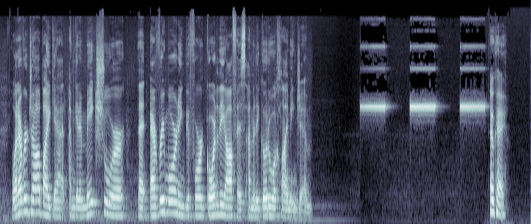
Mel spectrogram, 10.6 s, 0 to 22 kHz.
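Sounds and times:
speech: 0.2s - 6.3s, 9.8s - 10.6s
fire alarm beeping: 7.2s - 9.8s.

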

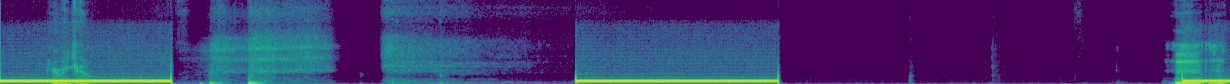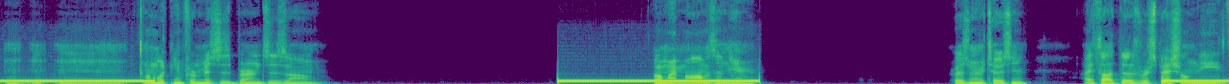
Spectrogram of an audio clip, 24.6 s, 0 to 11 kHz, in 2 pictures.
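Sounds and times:
phone line ringback tone while calling a number: 0.0s - 1.8s, 5.8s - 7.8s, 11.8s - 13.8s, 17.9s - 19.9s, 24.0s - 24.5s
speech: 14.2s - 15.6s, 18.8s - 19.9s, 21.8s - 24.5s.

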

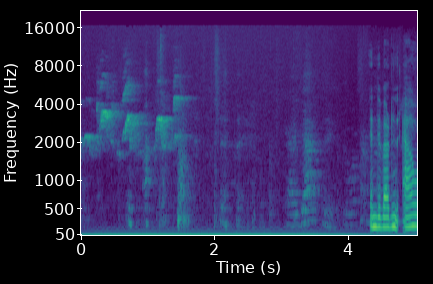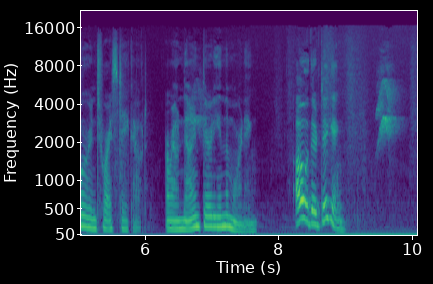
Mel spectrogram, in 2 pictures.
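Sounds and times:
pet bird chattering indoors: 0.0s - 1.8s, 9.5s - 9.9s
speech: 4.3s - 9.7s.

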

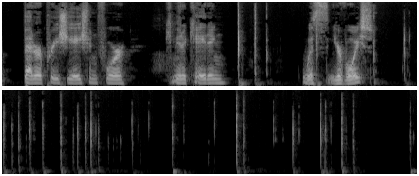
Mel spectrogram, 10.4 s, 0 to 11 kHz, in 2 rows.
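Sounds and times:
speech: 0.3s - 3.1s, 3.8s - 4.8s
rapid typing on a computer keyboard: 3.0s - 3.4s, 5.0s - 9.7s.

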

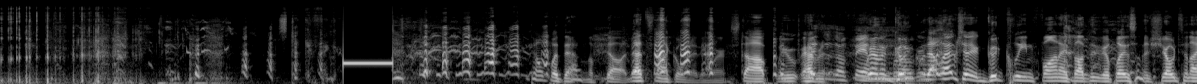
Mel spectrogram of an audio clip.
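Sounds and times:
crunchy food seasoned with nutmeg and thyme being bitten and chewed: 0.0s - 1.8s
laughter: 1.2s - 9.8s, 10.4s - 11.9s
speech: 5.4s - 11.9s.

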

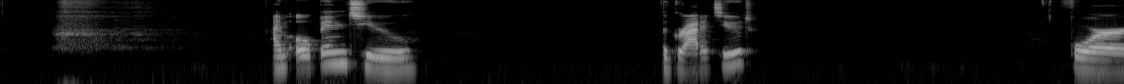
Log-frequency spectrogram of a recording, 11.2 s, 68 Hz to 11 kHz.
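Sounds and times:
deep breath in: 0.5s - 2.1s
speech: 2.8s - 4.2s, 6.6s - 7.6s, 10.7s - 11.2s.

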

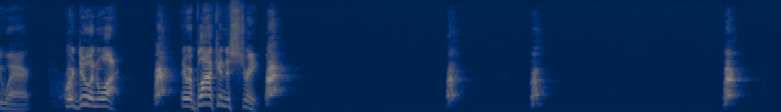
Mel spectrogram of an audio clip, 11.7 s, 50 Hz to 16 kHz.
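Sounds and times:
speech: 0.0s - 4.0s
dog barking: 2.3s - 2.7s, 4.0s - 4.6s, 6.7s - 7.2s, 7.9s - 8.4s, 10.8s - 11.4s.

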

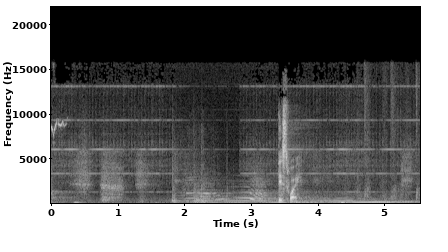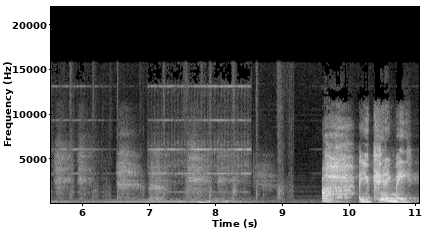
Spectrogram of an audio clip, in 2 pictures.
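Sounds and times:
telephone ringing: 0.0s - 8.6s
layered tones: 0.2s - 9.2s
speech: 3.4s - 3.9s, 10.2s - 11.0s.

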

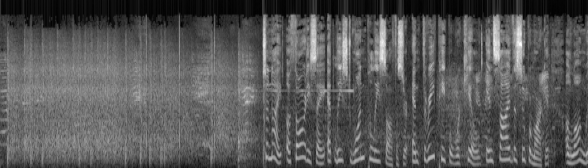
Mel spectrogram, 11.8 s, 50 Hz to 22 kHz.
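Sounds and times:
rapid gunfire during a police shootout at a supermarket: 0.0s - 5.1s
dense wash of noise: 0.0s - 11.7s
speech: 5.3s - 11.7s.

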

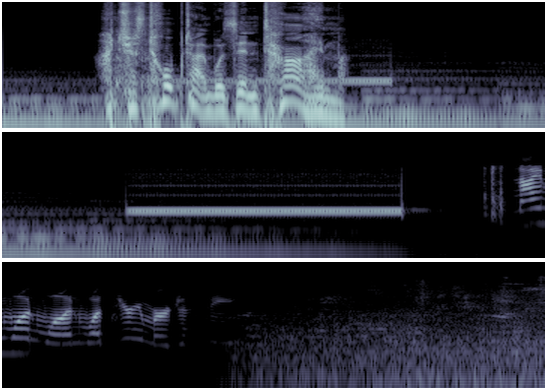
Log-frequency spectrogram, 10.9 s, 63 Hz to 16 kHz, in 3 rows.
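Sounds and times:
speech: 0.7s - 2.4s
low rumbling on a telephone line: 1.8s - 6.2s
loud steady electronic telephone ringing tone: 2.3s - 2.6s, 4.5s - 6.3s.

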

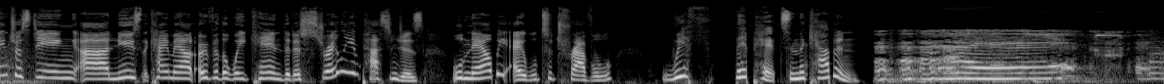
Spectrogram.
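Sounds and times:
speech: 0.1s - 11.6s
donkey braying: 8.7s - 11.6s.

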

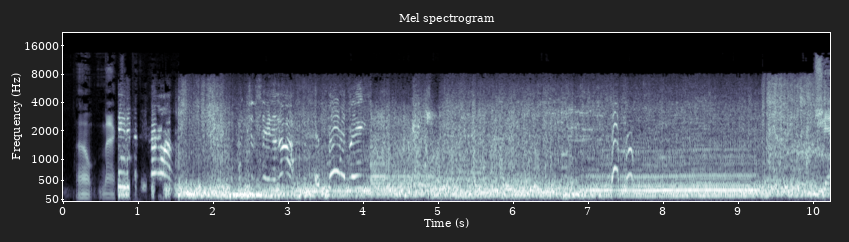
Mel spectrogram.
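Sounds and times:
speech: 0.2s - 6.0s
rocket car engine roaring as fired off a broken bridge: 1.5s - 10.2s.

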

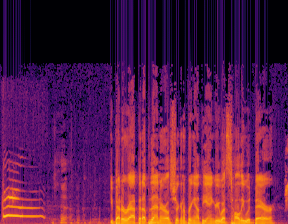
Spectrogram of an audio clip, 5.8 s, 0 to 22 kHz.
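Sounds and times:
cat meowing: 0.0s - 0.9s
speech: 1.0s - 5.6s.

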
